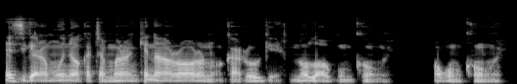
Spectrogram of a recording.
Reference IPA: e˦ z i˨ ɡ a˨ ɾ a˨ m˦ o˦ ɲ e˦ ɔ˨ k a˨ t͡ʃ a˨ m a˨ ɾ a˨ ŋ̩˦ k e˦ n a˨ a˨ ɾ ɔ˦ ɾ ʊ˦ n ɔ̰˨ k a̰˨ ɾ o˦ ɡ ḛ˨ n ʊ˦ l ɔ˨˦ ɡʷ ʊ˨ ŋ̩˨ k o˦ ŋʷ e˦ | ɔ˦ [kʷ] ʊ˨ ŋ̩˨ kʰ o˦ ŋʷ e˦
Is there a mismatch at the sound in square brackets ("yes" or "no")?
yes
